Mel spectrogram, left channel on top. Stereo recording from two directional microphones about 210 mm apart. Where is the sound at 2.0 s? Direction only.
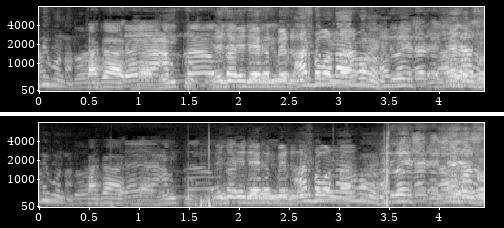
5° left (ahead or behind).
